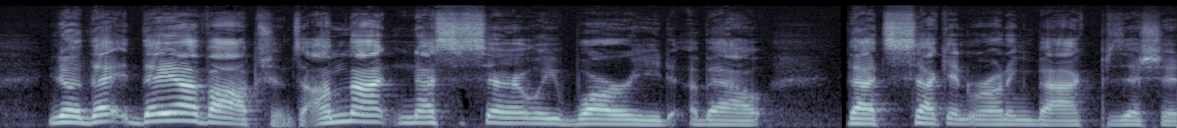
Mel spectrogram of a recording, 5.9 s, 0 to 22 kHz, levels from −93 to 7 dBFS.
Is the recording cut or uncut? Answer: uncut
